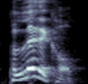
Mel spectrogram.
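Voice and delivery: "Political" in one go, LIT punched loud; quick "Political" peaking on the second syllable. Shown as a demonstration. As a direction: hit LIT in a joined-up "Political". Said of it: "Now say it faster".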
